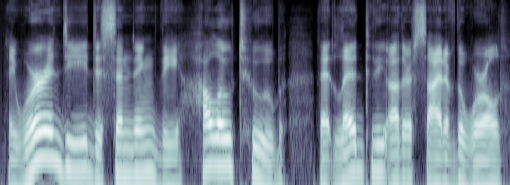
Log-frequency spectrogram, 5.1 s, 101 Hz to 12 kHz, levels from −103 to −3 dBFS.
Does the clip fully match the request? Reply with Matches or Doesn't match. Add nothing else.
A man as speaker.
Matches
